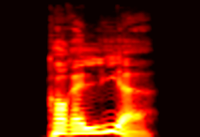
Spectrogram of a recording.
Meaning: 1. singular imperative of korrelieren 2. first-person singular present of korrelieren
- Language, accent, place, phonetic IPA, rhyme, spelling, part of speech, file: German, Germany, Berlin, [ˌkɔʁeˈliːɐ̯], -iːɐ̯, korrelier, verb, De-korrelier.ogg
